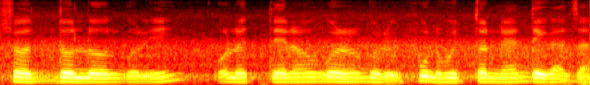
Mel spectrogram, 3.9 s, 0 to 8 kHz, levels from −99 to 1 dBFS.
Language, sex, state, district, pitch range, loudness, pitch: Chakma, male, Tripura, Dhalai, 140-145 Hz, -15 LUFS, 145 Hz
